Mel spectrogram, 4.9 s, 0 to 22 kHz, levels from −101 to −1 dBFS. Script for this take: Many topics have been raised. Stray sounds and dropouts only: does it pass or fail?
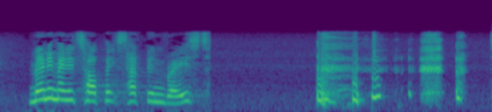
fail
